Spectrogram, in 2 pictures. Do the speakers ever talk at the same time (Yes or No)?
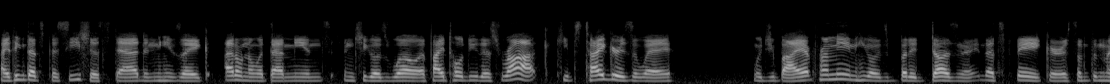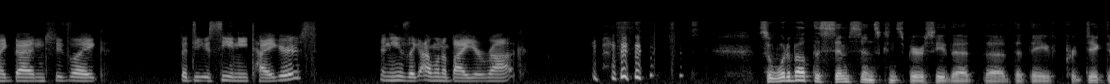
No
